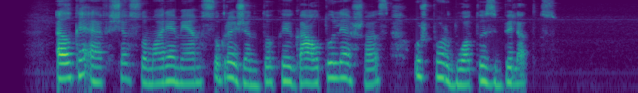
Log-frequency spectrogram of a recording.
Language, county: Lithuanian, Vilnius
